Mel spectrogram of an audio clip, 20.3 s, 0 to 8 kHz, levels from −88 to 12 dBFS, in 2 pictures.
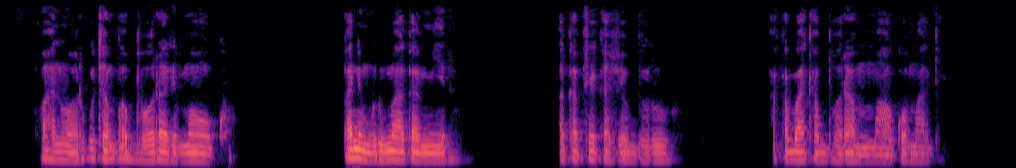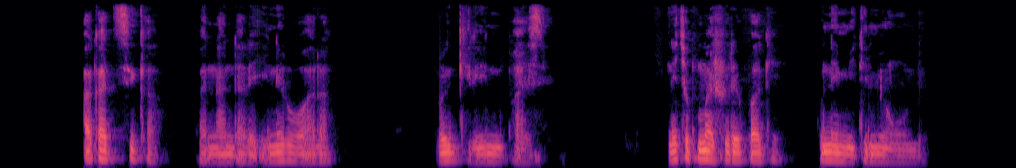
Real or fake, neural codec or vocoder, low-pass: real; none; 7.2 kHz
